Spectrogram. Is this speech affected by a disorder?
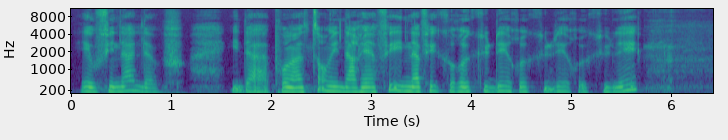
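Yes: ALS (Charcot's disease); advanced, increasing oxygen use, lies down a lot, muscle pain, constant contractures; breathing difficulties.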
